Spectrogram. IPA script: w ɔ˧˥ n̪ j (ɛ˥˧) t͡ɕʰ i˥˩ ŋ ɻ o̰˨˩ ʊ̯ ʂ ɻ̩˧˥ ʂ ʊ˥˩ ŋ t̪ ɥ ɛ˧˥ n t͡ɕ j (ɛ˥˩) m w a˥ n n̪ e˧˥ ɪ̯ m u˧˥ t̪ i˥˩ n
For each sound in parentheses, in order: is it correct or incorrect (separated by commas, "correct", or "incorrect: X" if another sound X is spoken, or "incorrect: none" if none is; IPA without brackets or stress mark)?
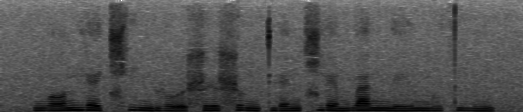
correct, correct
